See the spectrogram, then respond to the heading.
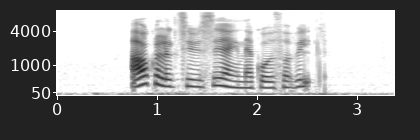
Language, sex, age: Danish, female, 34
